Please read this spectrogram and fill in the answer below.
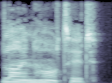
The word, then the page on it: lion hearted: British English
